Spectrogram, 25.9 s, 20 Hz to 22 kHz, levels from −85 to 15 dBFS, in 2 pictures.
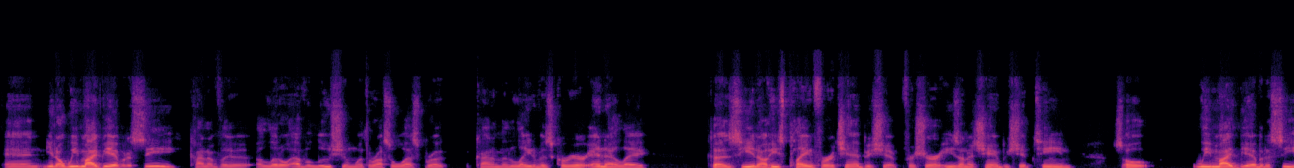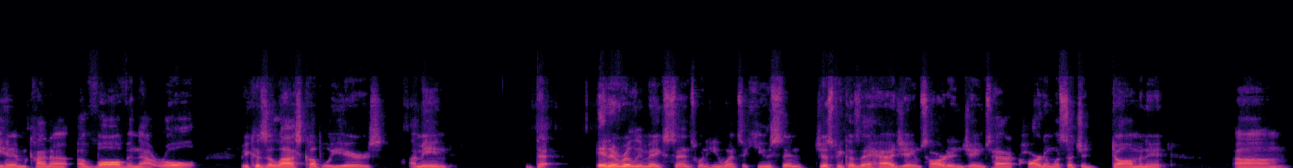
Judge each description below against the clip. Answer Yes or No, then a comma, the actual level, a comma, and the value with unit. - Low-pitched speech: Yes, low, 115 Hz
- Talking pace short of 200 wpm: No, fast, 205 wpm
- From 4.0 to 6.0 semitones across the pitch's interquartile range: No, average, 2.8 semitones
